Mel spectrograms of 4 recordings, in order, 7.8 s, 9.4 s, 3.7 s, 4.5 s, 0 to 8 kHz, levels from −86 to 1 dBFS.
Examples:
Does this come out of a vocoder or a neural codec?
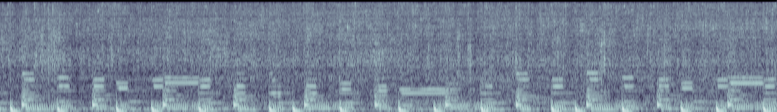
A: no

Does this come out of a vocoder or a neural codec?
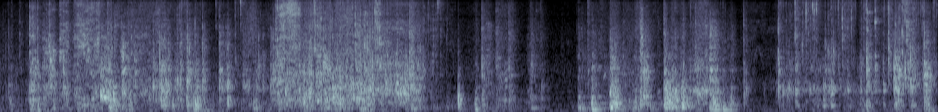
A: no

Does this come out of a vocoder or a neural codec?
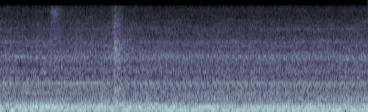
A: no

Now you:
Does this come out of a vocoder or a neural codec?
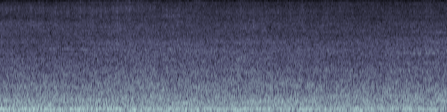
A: no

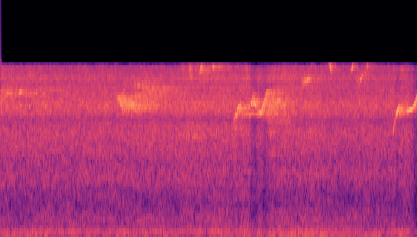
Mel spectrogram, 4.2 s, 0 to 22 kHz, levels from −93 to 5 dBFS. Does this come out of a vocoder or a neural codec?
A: no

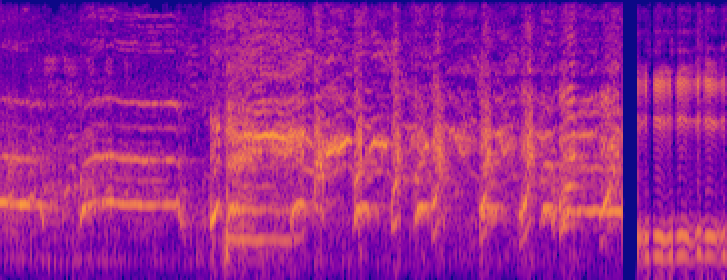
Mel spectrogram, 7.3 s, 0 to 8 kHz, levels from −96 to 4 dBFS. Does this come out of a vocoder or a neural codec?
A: no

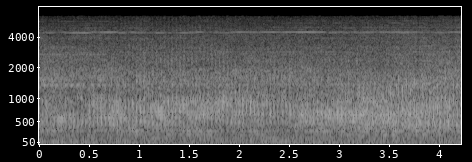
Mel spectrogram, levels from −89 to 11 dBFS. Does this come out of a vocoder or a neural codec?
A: no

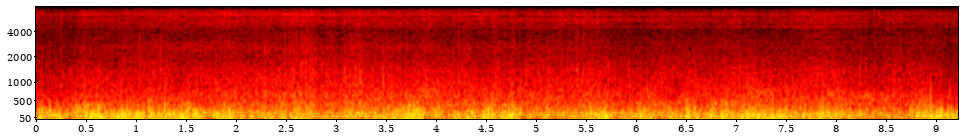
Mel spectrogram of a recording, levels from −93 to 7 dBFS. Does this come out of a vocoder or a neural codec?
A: no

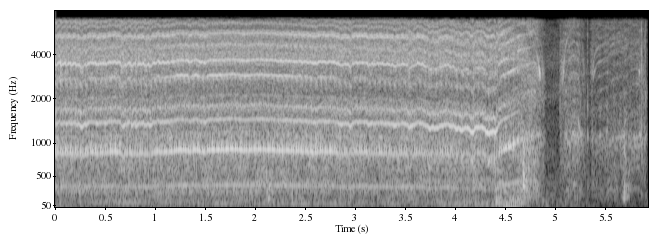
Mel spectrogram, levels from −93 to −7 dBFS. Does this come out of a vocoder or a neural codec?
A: no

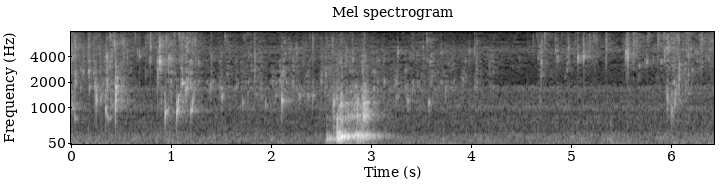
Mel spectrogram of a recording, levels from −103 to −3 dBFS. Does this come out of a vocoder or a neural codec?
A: no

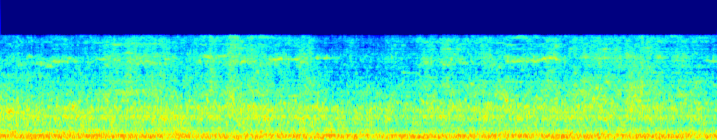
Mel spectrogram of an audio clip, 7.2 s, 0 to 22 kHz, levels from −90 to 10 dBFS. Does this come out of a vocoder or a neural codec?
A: yes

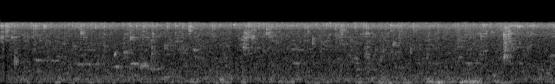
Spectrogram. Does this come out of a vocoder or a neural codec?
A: no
